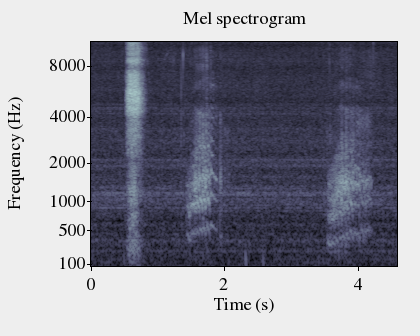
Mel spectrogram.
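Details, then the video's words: Pet cat meowing indoors in reaction to its owner sniffling: a sharp sniff, then two drawn-out, mid-pitched meows about two seconds apart, each slightly bending in pitch, in a quiet room. "my cats meow everytime when I sniffle"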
